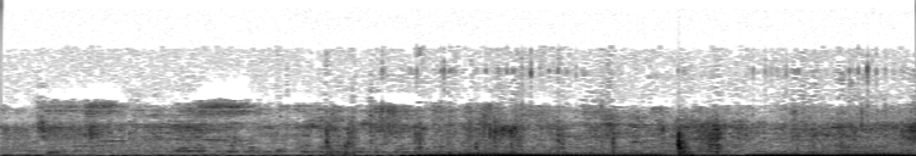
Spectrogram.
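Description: A motor vehicle engine runs steadily close by and gets louder about halfway through, as if revved or passing closer.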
